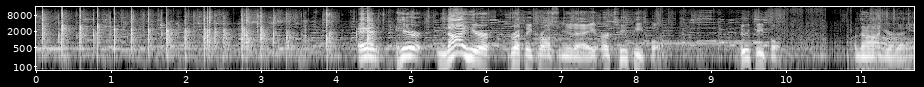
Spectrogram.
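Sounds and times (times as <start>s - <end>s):
audience applause: 0.0s - 4.7s
speech: 4.3s - 8.5s, 9.4s - 10.1s, 10.9s - 11.7s.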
